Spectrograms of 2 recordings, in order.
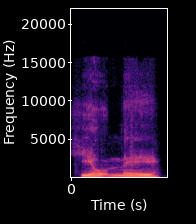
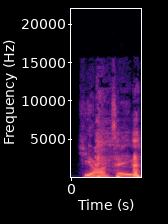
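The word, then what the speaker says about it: Keaontay: as you've mentioned uh hiltone is that how you say it fiance thank you chiante Ingram so you're the dynasty guy I know you I knew you knew that one uh chiante Ingram um so out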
